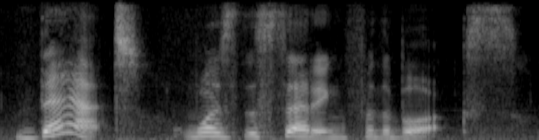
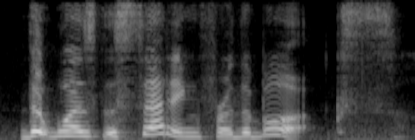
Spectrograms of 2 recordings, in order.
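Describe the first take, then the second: First: It sounds finished, like a complete sentence. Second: It sounds unfinished, like a dependent clause.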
